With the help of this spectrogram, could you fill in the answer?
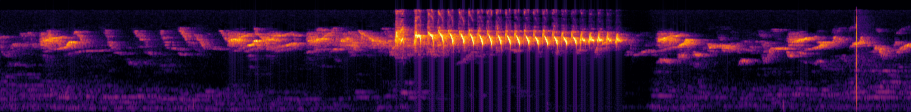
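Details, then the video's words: Sogok ontong song: high, chattering phrases, then a loud rapid trill of evenly repeated notes for about two seconds, followed by more twittering; a faint low hum runs underneath. "Kicauan Burung Sogok Ontong Super Gacor"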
